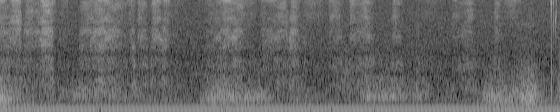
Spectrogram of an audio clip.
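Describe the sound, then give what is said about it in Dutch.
Someone writes a word on a board in Latin letters, a run of faint scratchy, rubbing strokes in short bursts over a steady low hum. “En ik schrijf hier bara.”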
